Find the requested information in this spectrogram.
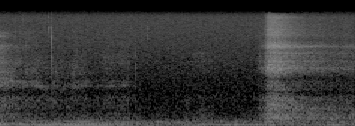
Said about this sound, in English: And all we're doing is breathing in, holding a little longer, breathing out a little longer. Experiencing the bottom of the breath before you start the next journey.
